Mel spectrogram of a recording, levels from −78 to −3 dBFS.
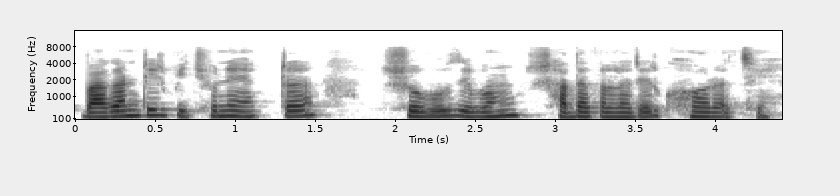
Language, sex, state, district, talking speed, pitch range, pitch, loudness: Bengali, female, West Bengal, Cooch Behar, 120 wpm, 185-205 Hz, 195 Hz, -21 LUFS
